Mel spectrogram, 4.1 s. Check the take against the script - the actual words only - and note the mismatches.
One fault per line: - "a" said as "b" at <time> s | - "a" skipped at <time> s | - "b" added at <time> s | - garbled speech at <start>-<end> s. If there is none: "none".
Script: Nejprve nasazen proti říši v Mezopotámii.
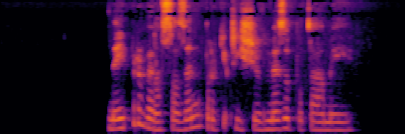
none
